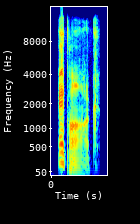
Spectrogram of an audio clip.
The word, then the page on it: eparch: British English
